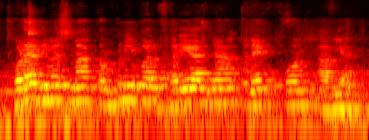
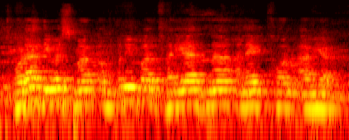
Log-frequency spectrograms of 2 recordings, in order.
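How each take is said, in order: Both takes have the same delivery.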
